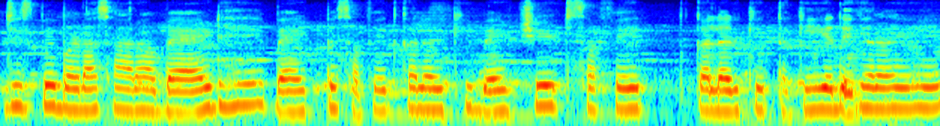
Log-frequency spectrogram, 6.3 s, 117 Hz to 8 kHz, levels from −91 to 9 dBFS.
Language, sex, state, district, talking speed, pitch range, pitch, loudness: Hindi, female, Bihar, Patna, 180 wpm, 195-215 Hz, 210 Hz, -16 LUFS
